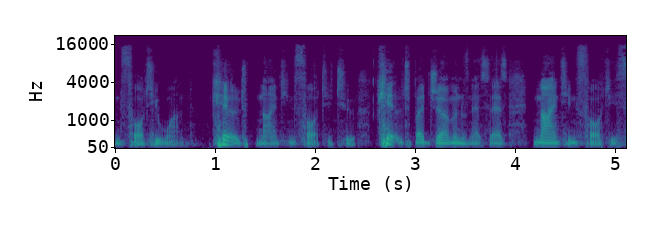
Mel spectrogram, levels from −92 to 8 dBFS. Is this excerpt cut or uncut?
cut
